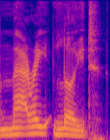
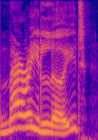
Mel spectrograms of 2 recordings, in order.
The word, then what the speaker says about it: Mari Lwyd: Now, I did tease you at the start of this episode with a creature that might be even stranger than the Mari Lwyd, and that will be coming up very soon.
